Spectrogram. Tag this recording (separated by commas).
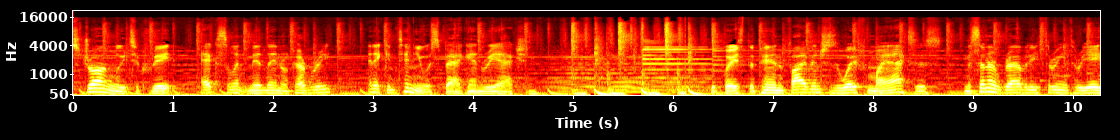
Speech, Music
